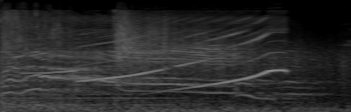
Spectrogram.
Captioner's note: screams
